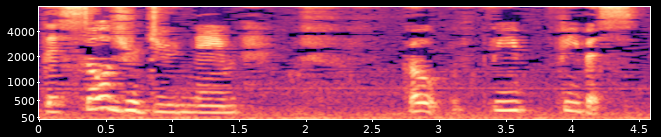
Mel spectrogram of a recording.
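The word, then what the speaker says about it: Phoebus: Soldier dude Nam Fe Feebas febus is how you pronounce it uh Feebas and if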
